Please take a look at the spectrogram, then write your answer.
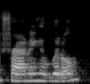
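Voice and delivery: ordinary delivery

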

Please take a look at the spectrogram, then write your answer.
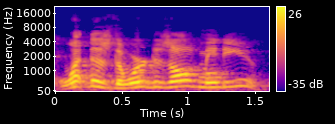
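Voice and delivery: high-pitched, insistent mock challenge; pointed questioning. Speaker rehearsing a challenge to a coworker, pointed questioning.

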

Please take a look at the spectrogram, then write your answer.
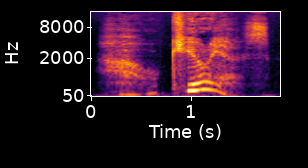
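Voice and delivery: slow, drawn-out whisper to oneself. A narrator's reading. Clara whispers to herself as the nutcracker comes alive, whispered. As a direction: murmur it softly, lifting on the last word. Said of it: "Clara whispered to herself".

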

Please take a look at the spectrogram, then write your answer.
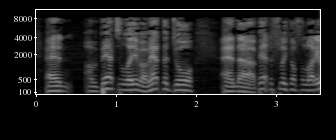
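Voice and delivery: normal talking voice

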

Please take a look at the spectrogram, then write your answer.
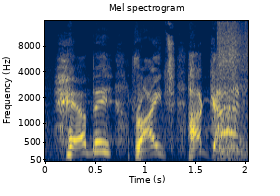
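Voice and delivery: hammed-up movie-trailer call; mock announcement. Joke exclamation.

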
